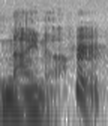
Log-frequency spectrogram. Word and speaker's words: Nina: It's spelt Nina. But they made sure, I think, in like most of the articles I read, to pronounce it Nina.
